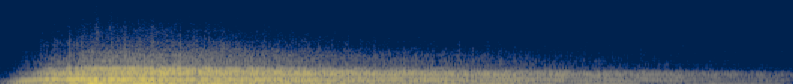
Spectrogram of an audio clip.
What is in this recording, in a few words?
horror wind whisper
